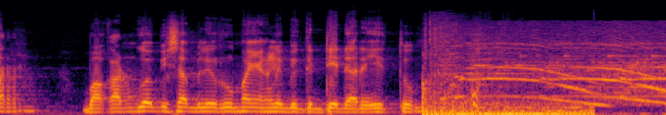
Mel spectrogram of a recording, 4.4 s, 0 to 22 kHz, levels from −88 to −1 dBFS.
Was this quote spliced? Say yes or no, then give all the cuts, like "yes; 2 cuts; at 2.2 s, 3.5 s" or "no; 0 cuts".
no; 0 cuts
